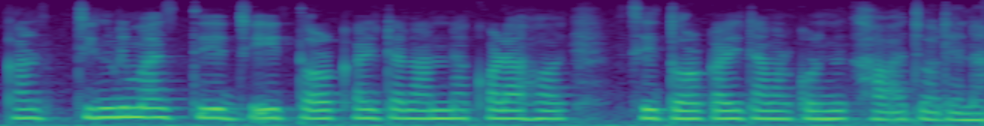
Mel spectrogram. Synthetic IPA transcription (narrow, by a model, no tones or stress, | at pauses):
kaɾɔnt͡ɕiŋɽimad͡ʑd̪ied͡ʑejt̪ɔɾkaɾiʈaɾanːakɔɽaɦɔe | ʃejt̪ɔɾkaɾiʈaamaɾkononikʰaoat͡ɕolena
